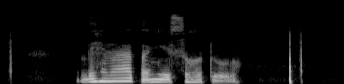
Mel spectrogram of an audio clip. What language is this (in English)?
Dagbani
